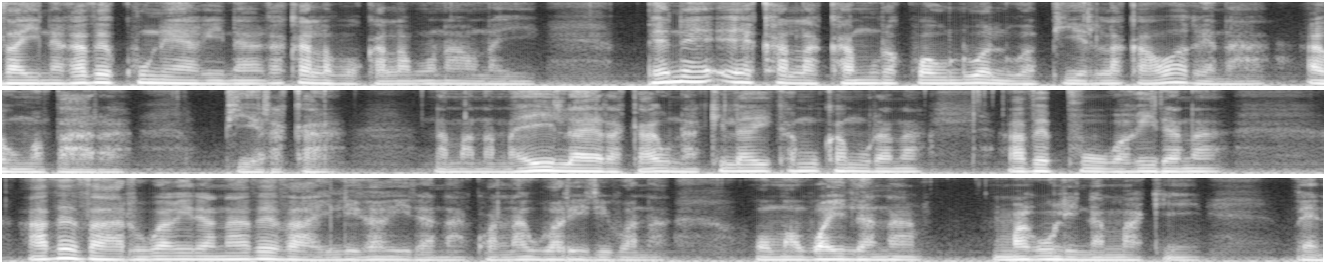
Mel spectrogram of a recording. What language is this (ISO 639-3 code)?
hul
